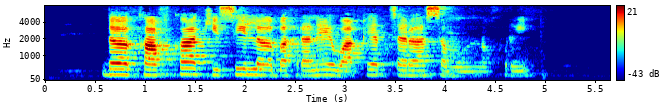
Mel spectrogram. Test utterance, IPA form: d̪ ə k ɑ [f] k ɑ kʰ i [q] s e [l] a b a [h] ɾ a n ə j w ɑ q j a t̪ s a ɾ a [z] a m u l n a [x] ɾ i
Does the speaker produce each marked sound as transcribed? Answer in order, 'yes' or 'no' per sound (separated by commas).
yes, no, yes, yes, no, yes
